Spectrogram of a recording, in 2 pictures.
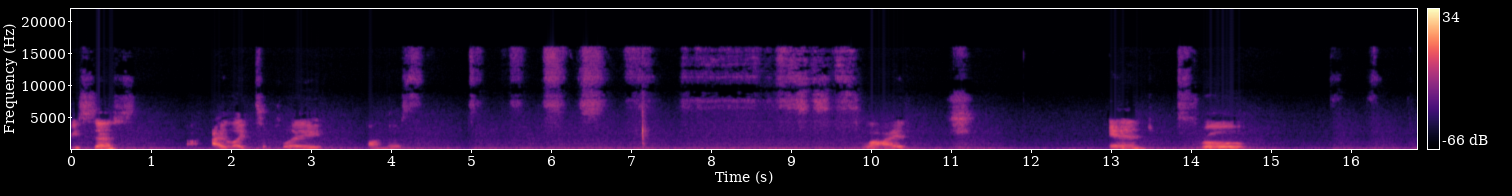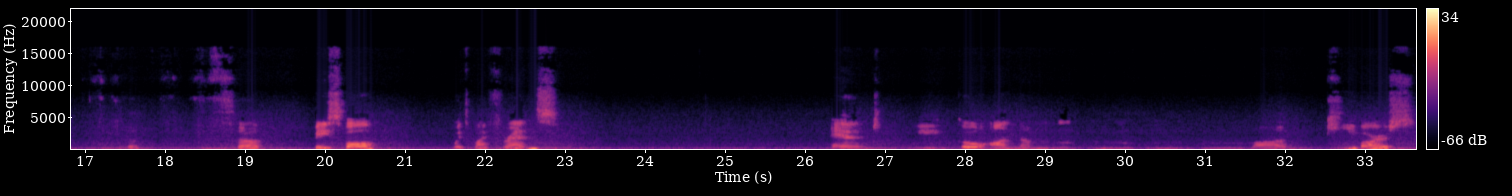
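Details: Acted stuttering: a role-player plays a six-year-old client in a therapy session, stuttering mostly at sentence beginnings with eye closing, facial tension and chin tucking; the clinician prompts noticing the stutter.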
